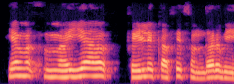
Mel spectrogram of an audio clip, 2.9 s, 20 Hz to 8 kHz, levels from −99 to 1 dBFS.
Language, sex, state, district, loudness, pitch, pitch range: Hindi, male, Bihar, Saran, -15 LUFS, 200 Hz, 190-220 Hz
